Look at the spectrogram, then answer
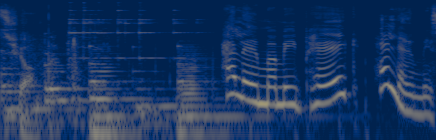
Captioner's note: doorbell chiming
